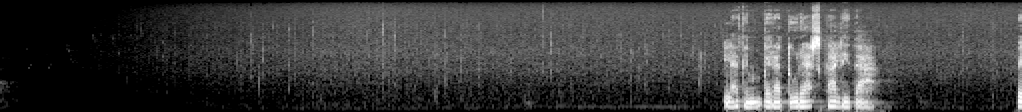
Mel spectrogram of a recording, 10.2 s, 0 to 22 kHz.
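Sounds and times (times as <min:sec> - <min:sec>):
steady rain falling: 0:00.8 - 0:10.2
scattered sharper raindrops tapping: 0:02.0 - 0:10.2
speech: 0:07.2 - 0:08.8.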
